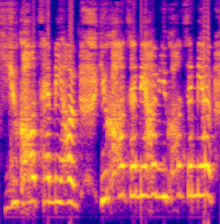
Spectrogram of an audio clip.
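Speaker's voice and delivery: high-pitched, wailing mock sobs; very high retold hysterical protest; hysterical sobbing. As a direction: plead desperately, acting out hysteria. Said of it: "like, sobbing".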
